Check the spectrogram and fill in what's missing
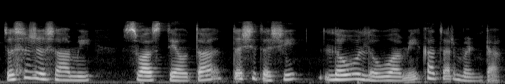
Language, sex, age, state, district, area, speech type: Goan Konkani, female, 18-30, Goa, Salcete, urban, spontaneous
